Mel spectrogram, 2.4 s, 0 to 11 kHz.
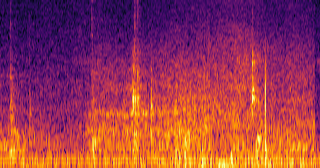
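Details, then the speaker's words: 3D-printed Easy-Build clock after fitting helical gears 3 and 4 to stop the escapement pinching and random stalling; soft, evenly spaced ticks over quiet room hum with no hesitation, clock running normally. "i added more driveway i did all kinds of things to try to fix it once i added the helical gears on gears 3 and 4 clock runs beautifully"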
